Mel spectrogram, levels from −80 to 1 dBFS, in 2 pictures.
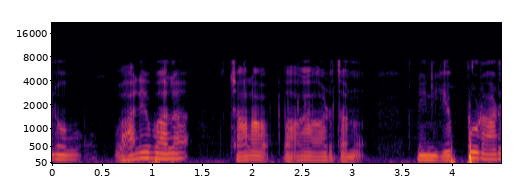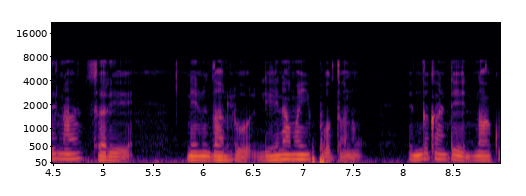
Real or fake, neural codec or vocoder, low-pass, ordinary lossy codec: real; none; 7.2 kHz; none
